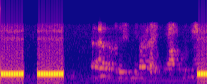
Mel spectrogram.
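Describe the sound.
A phone rings with a steady buzzing tone, two short bursts followed by a pause. A voice speaks briefly in the gap, then the ringing starts again at the end.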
